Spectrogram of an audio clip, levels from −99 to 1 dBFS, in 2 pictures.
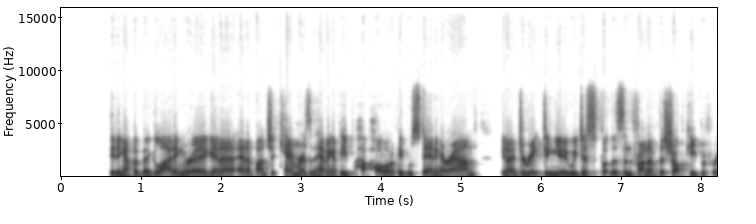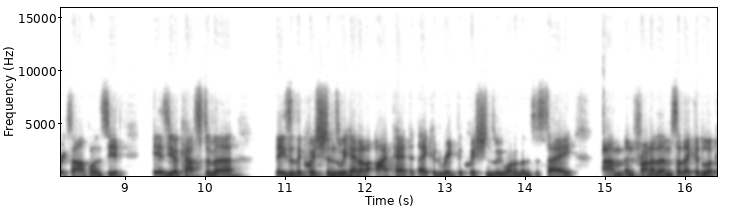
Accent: Australian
